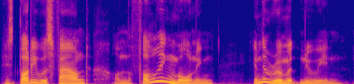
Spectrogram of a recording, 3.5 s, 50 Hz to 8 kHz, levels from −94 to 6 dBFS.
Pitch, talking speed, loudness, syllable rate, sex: 155 Hz, 235 wpm, -18 LUFS, 6.2 syllables/s, male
